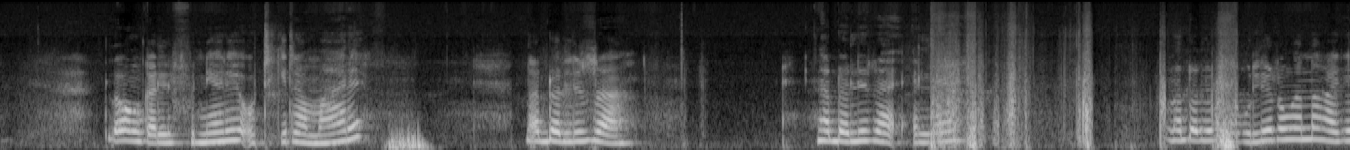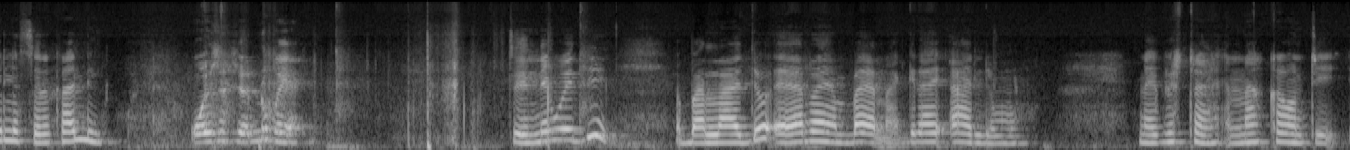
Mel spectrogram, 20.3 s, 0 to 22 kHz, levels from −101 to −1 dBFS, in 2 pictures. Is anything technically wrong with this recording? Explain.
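No, nothing technically wrong can be heard in this speech recording. No problem shows up anywhere in how it was captured, processed or played back.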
